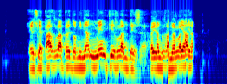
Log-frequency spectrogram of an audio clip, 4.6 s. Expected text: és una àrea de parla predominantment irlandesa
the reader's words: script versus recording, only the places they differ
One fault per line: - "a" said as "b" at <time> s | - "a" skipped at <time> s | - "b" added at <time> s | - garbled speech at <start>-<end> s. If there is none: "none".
- "una àrea" skipped at 0.8 s
- garbled speech at 3.0-3.9 s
